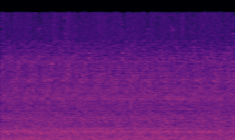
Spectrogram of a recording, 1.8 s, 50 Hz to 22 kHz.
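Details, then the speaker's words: Ford Crown Victoria bought at government auction without test-running, petrol V8 idling evenly and smooth with light quick normal injector ticking, no rod knock, no real vibrations; normal idle. "there is no strange noises I went and bought this car from the auction without even running the motor first which is taking a big chance but I lucked out it's making the normal clicking that's coming from the injectors"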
